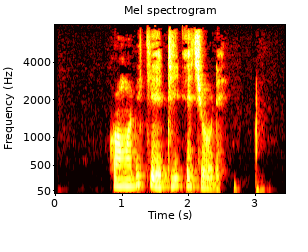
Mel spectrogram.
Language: Luo (Kenya and Tanzania)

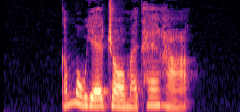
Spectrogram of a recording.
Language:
Cantonese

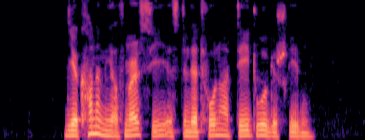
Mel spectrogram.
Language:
German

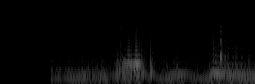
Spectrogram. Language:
Icelandic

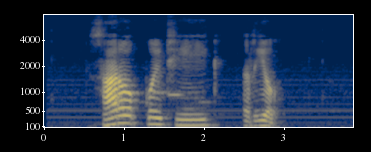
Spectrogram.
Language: Gujari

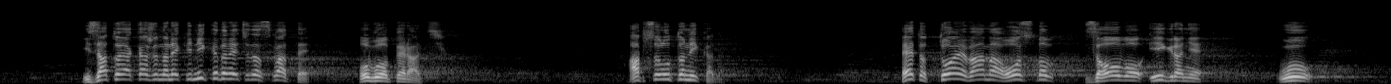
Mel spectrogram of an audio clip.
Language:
Serbian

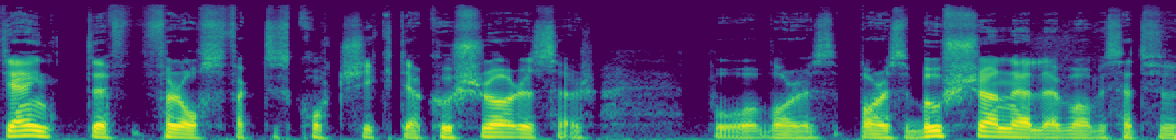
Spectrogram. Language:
Swedish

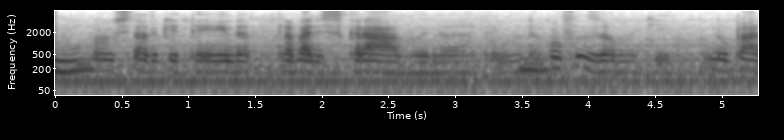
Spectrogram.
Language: Portuguese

